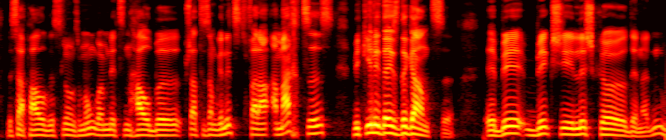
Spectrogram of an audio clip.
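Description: A man teaching a Talmud study lesson, explaining step by step in a halting way with many restarts and pauses. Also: medium pitch. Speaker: religious teacher.

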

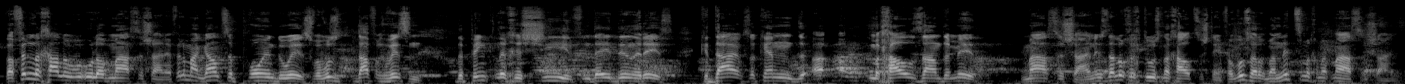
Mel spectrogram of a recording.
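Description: Animated man giving a Talmud lecture. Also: a little high, brisk. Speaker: religious teacher. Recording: crowd heard behind the voice. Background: crowd murmur.

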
